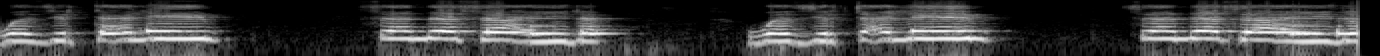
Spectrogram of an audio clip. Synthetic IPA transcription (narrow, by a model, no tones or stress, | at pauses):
wæziɾt̪ːaʕlim | sænæsaʕid̪ | wæziɾt̪ːaʕlim | sænæsaʕid̪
